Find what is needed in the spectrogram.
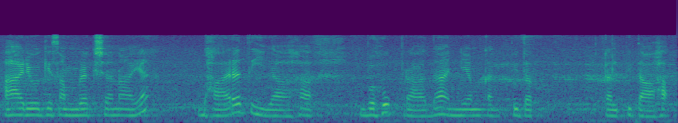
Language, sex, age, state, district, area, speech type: Sanskrit, female, 18-30, Kerala, Thrissur, urban, spontaneous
